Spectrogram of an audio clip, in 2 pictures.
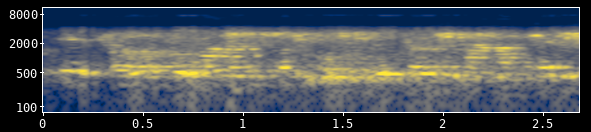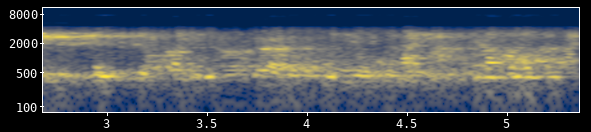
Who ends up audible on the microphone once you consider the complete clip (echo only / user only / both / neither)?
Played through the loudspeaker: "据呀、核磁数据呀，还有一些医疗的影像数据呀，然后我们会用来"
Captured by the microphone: both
